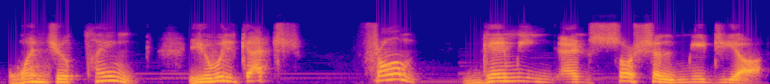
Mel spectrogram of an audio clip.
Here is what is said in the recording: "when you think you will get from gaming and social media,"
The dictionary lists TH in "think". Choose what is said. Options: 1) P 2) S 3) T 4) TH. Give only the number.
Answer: 3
